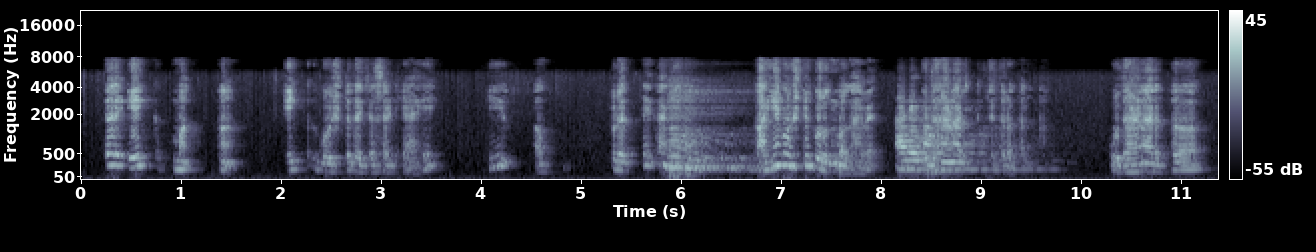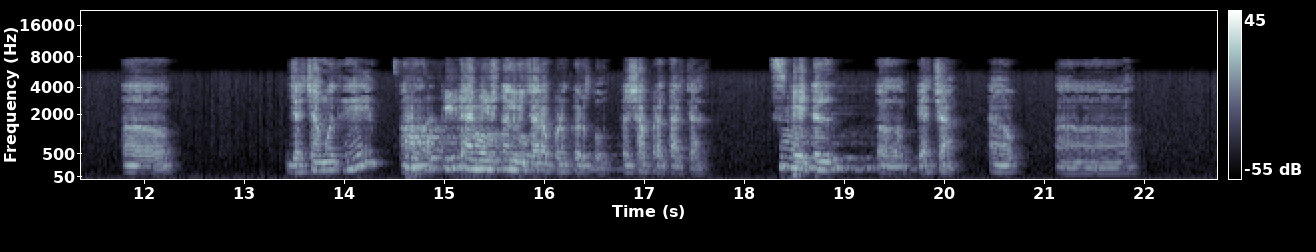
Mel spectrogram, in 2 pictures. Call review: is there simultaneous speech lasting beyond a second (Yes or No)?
No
